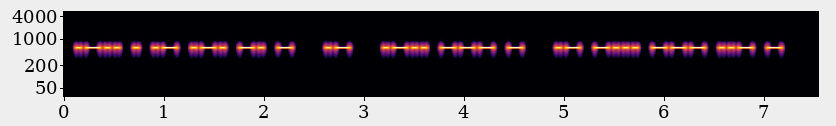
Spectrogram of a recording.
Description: Morse code, heard as a keyed tone, about 25 wpm, 600 Hz. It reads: LEARNT A LOT ABOUT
